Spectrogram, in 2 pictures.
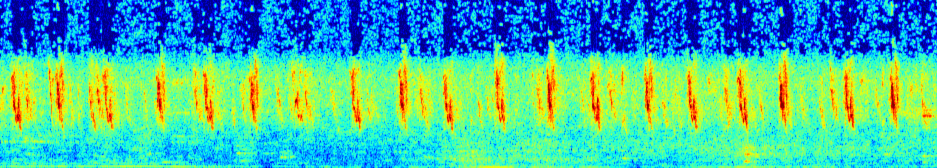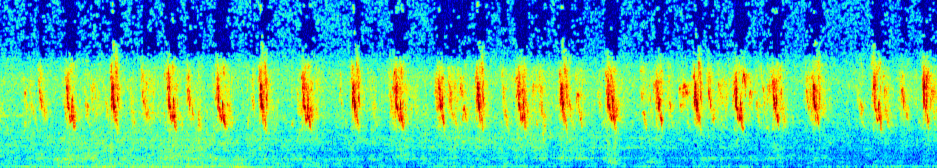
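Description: A bird calling over and over with a short, high, falling chirp, about twice a second, over a faint low hum.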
